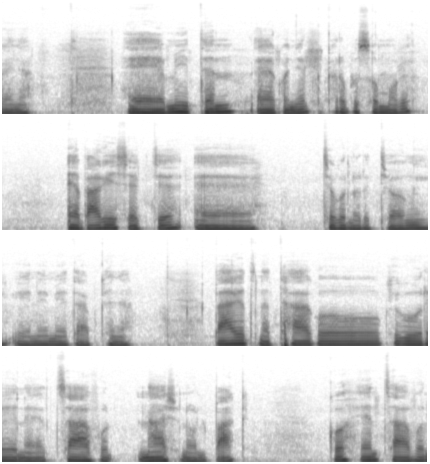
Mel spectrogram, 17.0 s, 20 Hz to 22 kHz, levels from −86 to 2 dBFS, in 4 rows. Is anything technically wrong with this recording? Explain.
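No, nothing technically wrong can be heard here.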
